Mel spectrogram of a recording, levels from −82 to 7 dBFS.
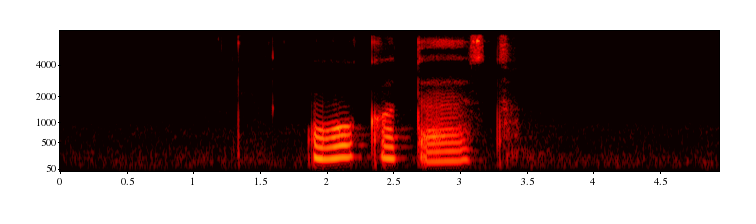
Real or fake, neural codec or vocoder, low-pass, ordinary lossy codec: real; none; 7.2 kHz; none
